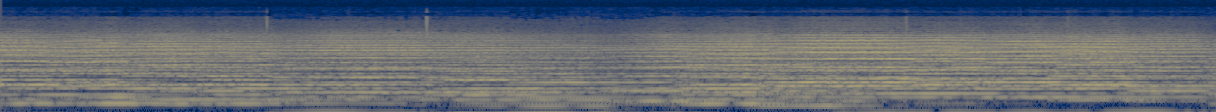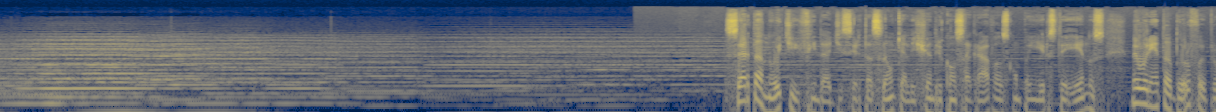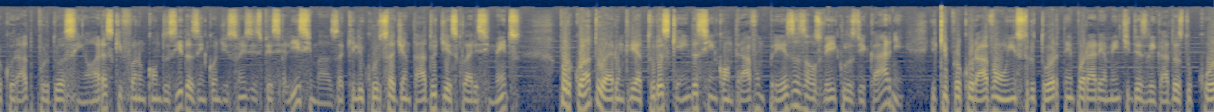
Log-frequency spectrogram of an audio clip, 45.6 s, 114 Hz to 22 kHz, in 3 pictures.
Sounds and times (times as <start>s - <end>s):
Music: 0.0s - 45.5s.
